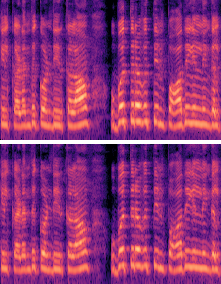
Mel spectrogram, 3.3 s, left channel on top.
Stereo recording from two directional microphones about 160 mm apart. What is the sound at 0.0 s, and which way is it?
A woman's voice, centre (ahead or behind).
